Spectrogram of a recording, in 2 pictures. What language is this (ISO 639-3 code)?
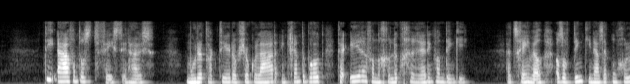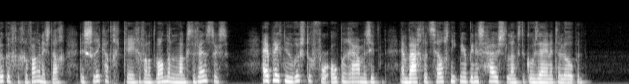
nld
